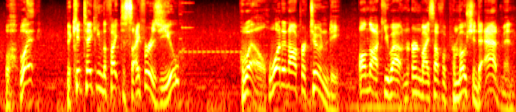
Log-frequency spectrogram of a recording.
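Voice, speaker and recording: Man putting on a cocky, animated villain henchman. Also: fairly high pitch, a little fast, slight background noise. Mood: startled, gloating. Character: cocky male villain henchman guard, dismissive, excitable. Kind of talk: reading video game dialogue in character.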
